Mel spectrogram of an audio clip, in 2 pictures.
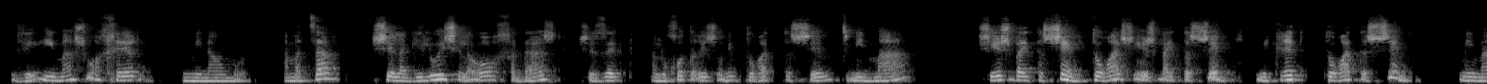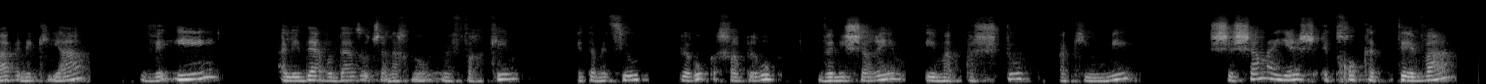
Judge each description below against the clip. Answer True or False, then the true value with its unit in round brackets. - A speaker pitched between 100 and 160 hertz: False (190 Hz)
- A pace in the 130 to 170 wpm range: False (105 wpm)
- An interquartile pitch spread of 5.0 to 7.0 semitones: False (4.4 semitones)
